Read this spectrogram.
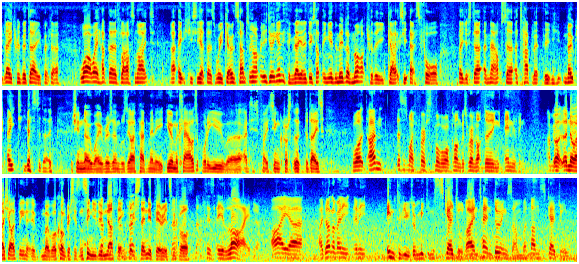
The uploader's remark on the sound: Live from Mobile World Congress. Recorded live on the street.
